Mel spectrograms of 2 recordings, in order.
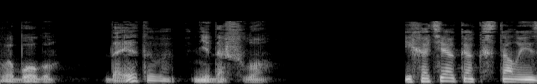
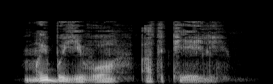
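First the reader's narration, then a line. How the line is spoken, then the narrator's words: Calm reply. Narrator (Russian): отец-наместник спокойно ответил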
